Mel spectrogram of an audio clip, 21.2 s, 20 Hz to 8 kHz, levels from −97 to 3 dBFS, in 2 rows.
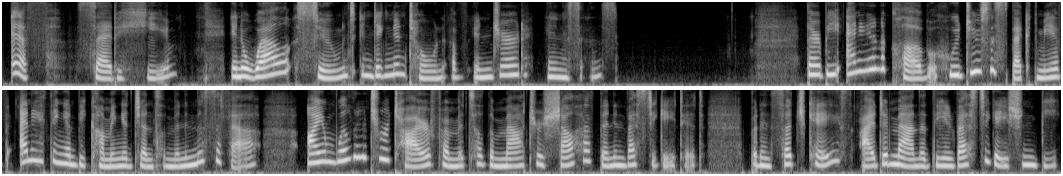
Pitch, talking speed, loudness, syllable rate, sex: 275 Hz, 155 wpm, -19 LUFS, 5.6 syllables/s, female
